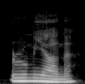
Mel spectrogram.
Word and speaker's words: Rumyana: gaunt face so apparently I was pronouncing the name of the protagonist wrong all the time the correct name is rule me an rumyana and this is a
